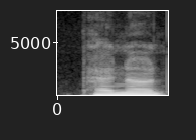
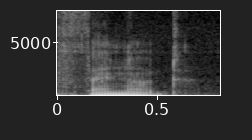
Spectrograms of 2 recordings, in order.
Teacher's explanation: Pennod has become phenod. And that's because the conjunction causes aspirate mutation, just like it did with C to chroeso, chroeso to chroeso.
